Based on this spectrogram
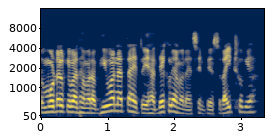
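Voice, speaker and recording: A male teacher gives a classroom grammar lesson in a high, bright voice. He walks through each rule step by step, often posing a question and answering it himself. The sound is dry and slightly muffled. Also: fast talker, dry recording. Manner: explains step by step, asks and answers own questions. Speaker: English teacher.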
